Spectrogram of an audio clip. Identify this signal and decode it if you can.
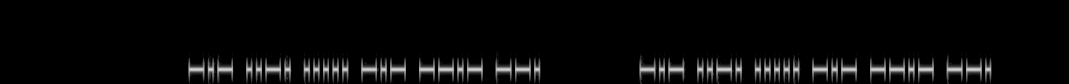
Morse code, heard as a keyed tone, about 25 wpm, 700 Hz. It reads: KF5KQG KF5KQG
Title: USA Call Signs - 6 Characters - Repeated 2x - 25wpm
